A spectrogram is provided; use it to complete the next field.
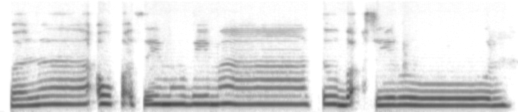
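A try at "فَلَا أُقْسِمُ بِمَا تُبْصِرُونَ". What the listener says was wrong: fala bukan wala ya. Fala. Ayo ulang lagi. Fala.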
